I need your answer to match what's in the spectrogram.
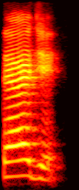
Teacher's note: ta is very sharp, no flow of sound.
